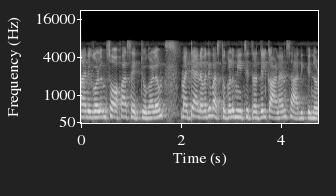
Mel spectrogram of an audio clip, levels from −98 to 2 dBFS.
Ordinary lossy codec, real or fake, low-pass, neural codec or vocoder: none; real; 7.2 kHz; none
